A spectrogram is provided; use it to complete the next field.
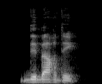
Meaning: to transport logs
- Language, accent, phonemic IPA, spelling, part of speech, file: French, France, /de.baʁ.de/, débarder, verb, LL-Q150 (fra)-débarder.wav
